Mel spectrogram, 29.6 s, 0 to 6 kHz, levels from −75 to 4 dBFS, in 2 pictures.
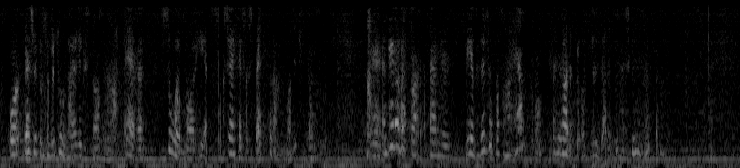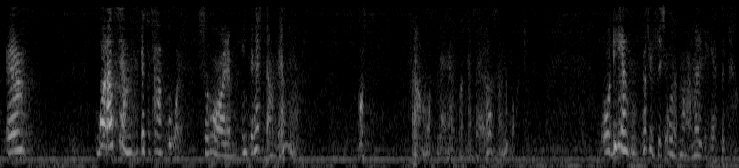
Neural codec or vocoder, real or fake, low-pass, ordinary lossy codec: codec, 44.1 kHz, 2.6 kbps, DAC; fake; 5.4 kHz; none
